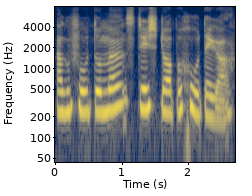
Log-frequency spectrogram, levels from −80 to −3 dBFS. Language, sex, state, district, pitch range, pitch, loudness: Wancho, female, Arunachal Pradesh, Longding, 235-265 Hz, 245 Hz, -14 LUFS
